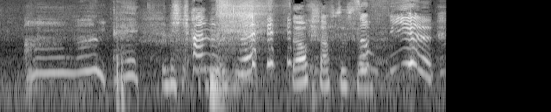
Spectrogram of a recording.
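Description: A girl laughs close by.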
